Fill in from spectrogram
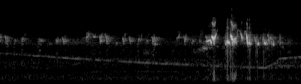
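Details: Bald eagle family of four at a Washington, D.C. nest during an afternoon fish meal, 11 June 2017: soft, even high chirps, then a sudden louder harsh burst of chatter near the end, over a faint gliding siren.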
